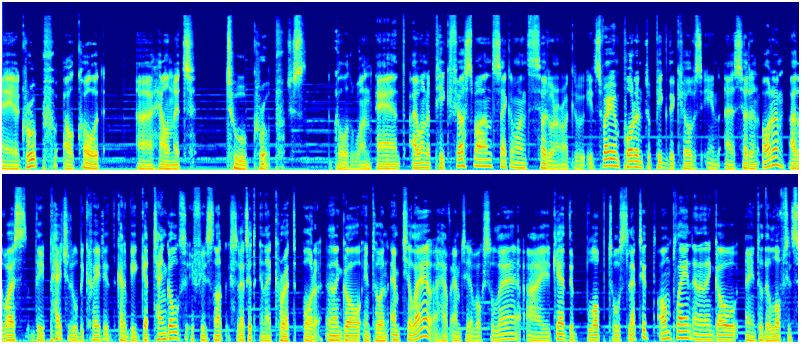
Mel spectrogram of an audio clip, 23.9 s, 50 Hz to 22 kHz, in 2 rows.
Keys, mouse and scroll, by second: 2.0-3.6 typing, 20.2 ctrl+b.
